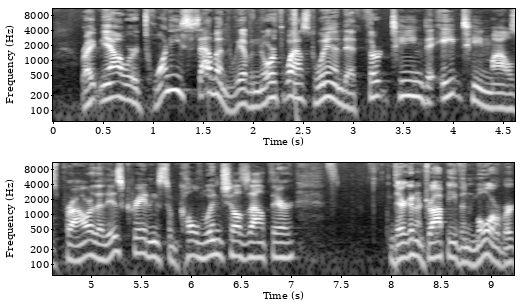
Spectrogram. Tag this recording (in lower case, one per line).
speech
